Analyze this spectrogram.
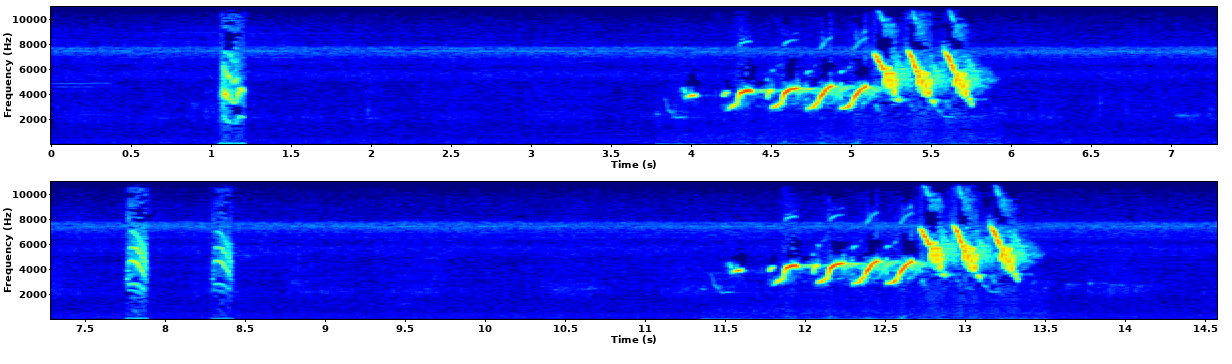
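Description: A small songbird sings close by in quick, sweet trills.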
